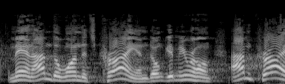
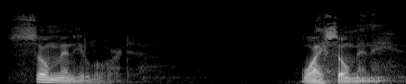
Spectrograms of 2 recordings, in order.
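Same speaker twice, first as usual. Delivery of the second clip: soft, low, sorrowful sigh to God; quiet lament; 12 semitones lower, 5 dB quieter than usual. Retold or imitated. Pastor lying in bed, sighing to God, soft and low. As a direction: murmur it like a weary prayer in bed. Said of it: "she hears me say".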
